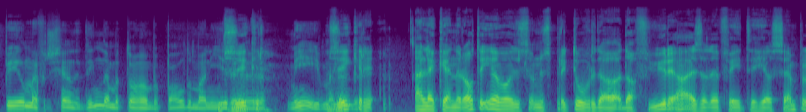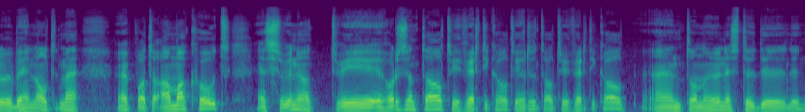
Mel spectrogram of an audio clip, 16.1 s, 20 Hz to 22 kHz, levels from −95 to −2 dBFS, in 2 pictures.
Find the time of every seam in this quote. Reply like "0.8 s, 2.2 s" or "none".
10.6 s, 14.3 s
